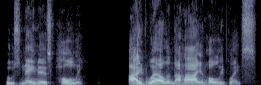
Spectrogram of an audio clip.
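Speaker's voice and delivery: loud, slow scripture proclamation; preaching. Acted. Preacher proclaiming the high and holy one to church, loud preaching. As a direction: declaim it high and loud, drawn out. Declaims scripture at full force.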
